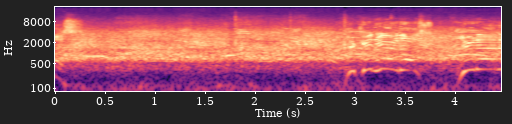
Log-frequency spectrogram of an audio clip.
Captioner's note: crowd chanting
